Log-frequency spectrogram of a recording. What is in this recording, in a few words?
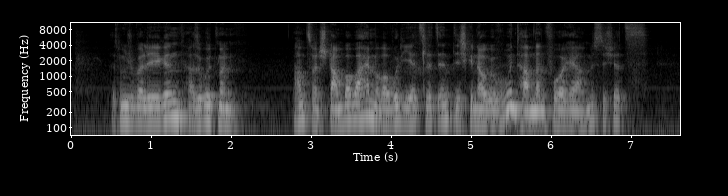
wittlich interview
